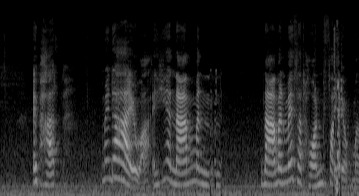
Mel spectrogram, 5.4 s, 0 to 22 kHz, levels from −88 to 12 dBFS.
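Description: At 3.13 s, frames out of order garble the speech until 3.32 s. Two neighbouring blocks of about 78 ms, which fits three frames each, play in swapped order. The result is a brief flutter. At 4.98 s it happens again, ending at 5.13 s. Here the swapped blocks are about 52 ms, which fits two frames each. Nothing is lost. The audio is only rearranged.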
